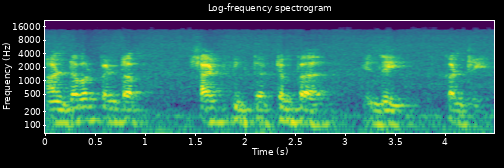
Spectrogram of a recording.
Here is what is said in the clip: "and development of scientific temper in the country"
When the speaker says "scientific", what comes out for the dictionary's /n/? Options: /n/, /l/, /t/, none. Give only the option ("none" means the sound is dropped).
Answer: none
